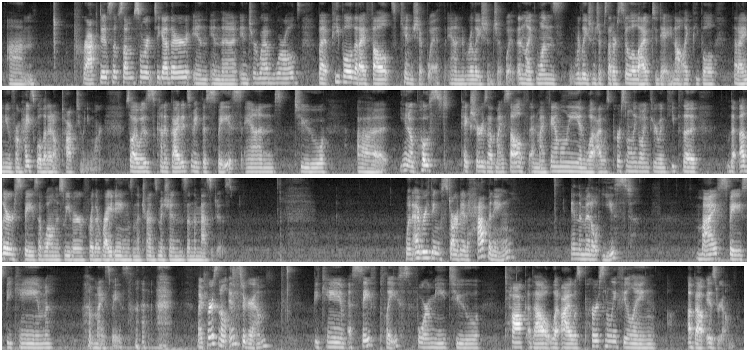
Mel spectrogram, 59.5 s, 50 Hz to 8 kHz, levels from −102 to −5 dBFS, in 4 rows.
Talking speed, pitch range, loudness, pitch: 125 wpm, 140-165 Hz, -22 LUFS, 145 Hz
